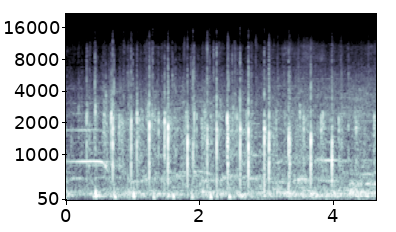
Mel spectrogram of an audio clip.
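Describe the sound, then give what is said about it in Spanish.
Scattered applause from a small group after a quiz tiebreaker question, heard as many sharp, uneven claps over a low murmur of voices, never building into a dense ovation. “¡Un aplauso!”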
